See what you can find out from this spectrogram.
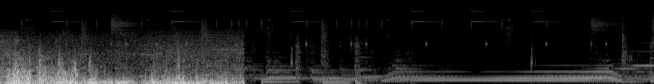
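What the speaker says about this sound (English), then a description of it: "It's windy!" Strong wind roars and buffets the microphone on a downtown Regina street for a couple of seconds, then cuts out abruptly, leaving quieter steady tones and a low hum.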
